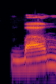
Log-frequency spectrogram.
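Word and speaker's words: balm: एक वो होता है बी ए आ बाम बोलते हैं बालम नहीं बोलते क्योंकि हम से पहले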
